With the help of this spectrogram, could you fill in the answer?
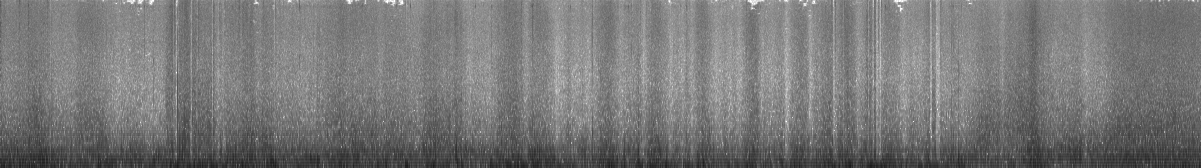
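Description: Long red nails scratch a fluffy faux-fur windscreen on a handheld black recorder. The result is a steady, muffled, wind-like rumble, almost entirely low in pitch, with soft brushing swells and no bright edge.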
